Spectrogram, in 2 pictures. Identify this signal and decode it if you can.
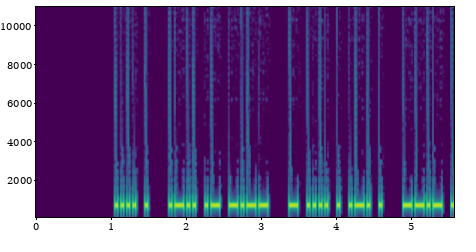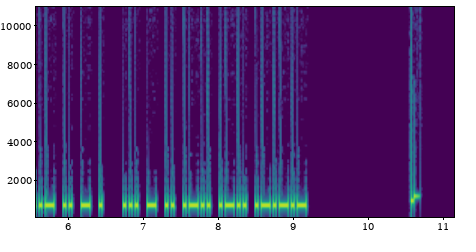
Morse code, heard as a keyed tone, about 32 wpm, 700 Hz. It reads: HE LAY THERE QUITE STILL.
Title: Sentences from Top 1000 Words - Review Part 2 - 30wpm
